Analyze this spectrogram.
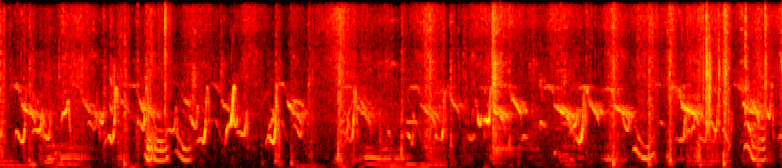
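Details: Baby francolin (teetar) chicks calling: a busy stream of thin, high peeps and sharp downslurred chirps, often overlapping, mixed with lower clucking notes and brief human voices in the background.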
